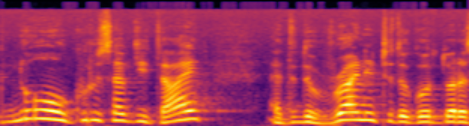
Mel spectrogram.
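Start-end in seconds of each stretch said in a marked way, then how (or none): 0.0-1.4 retold shock. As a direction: voice a crowd's stunned disbelief, pitched up. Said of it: "everyone gets shocked. They get scared".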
